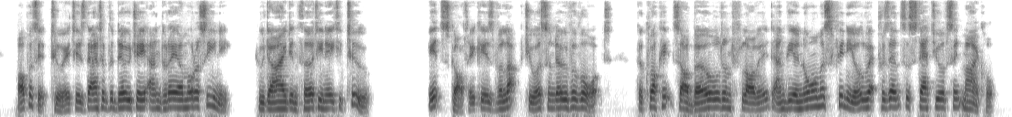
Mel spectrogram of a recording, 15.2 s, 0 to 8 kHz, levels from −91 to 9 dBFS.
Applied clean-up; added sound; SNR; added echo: neural mask model Resemble Enhance denoiser.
